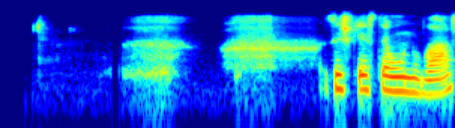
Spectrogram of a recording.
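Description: A woman breathes deeply and slowly.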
